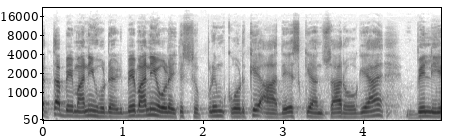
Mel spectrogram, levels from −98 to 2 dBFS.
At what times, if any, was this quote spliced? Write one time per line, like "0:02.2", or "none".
0:01.8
